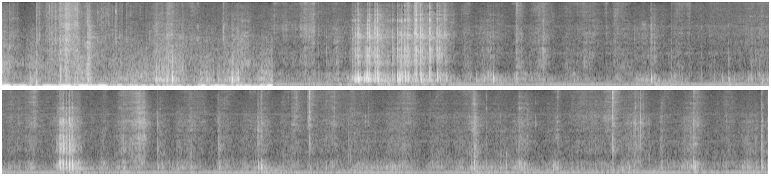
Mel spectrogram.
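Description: Close-up biting and chewing of freezer frost: dense, loud crunches for the first couple of seconds. Then quieter mouthfuls of crushed ice are chewed, with crunches around four and eight seconds and lighter crackles between, over a steady low hum.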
